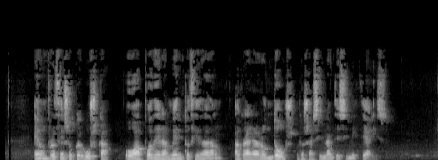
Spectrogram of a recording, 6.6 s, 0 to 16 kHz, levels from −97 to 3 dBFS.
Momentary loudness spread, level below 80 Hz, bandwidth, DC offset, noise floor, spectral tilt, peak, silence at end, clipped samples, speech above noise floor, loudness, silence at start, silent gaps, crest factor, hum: 9 LU; -76 dBFS; 11.5 kHz; under 0.1%; -62 dBFS; -3.5 dB/octave; -8 dBFS; 0.8 s; under 0.1%; 36 dB; -26 LUFS; 0.5 s; none; 20 dB; none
